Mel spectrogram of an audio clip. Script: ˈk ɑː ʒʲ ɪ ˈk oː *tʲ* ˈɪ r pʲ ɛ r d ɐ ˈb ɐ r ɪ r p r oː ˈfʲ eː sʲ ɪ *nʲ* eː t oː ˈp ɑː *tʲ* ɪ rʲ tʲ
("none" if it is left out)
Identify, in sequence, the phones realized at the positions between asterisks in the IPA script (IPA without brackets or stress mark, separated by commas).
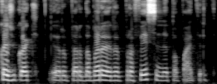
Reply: kʲ, nʲ, tʲ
